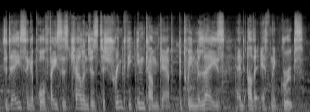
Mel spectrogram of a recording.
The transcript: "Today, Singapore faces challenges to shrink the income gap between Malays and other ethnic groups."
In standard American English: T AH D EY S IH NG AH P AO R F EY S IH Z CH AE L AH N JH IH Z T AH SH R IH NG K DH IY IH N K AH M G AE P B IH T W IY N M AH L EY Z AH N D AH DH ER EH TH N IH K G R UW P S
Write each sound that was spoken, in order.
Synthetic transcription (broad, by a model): T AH D EY S IH NG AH P AO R F EY S IH Z CH AE L AH N JH IH Z T AH SH R IH NG K DH IY IH N K AH M G AE P B IH T W IY N M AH L EY Z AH N AH DH ER EH TH N IH K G R UW P S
